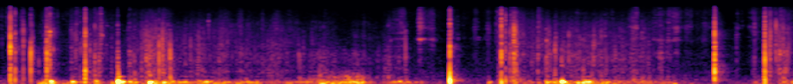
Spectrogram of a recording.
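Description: Yellow rubber-gloved fingers press into and break apart a heap of dry, packed purple-dyed gym chalk powder and lumps. The result is soft crunching and crumbling with a low, dense body. Sharp, bright cracks and crackles break through at intervals as the lumps give way.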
